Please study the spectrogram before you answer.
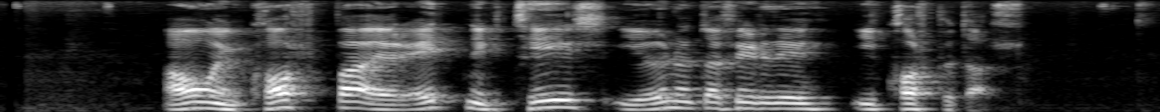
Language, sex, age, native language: Icelandic, male, 50-59, Icelandic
